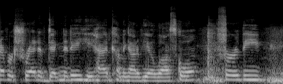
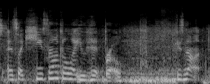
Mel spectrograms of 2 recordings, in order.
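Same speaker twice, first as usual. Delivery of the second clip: ordinary talk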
